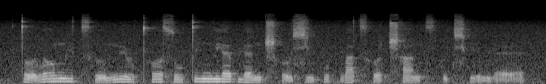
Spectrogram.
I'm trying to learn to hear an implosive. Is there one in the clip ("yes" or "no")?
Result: no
